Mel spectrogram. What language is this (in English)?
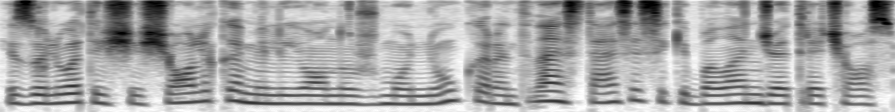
Lithuanian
